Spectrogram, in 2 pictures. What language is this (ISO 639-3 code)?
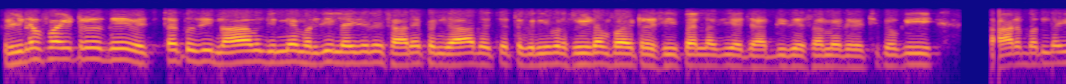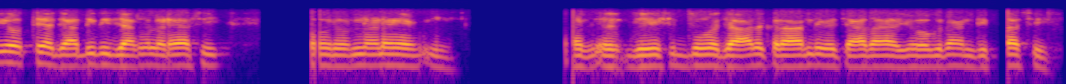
pan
